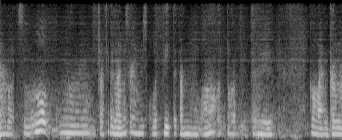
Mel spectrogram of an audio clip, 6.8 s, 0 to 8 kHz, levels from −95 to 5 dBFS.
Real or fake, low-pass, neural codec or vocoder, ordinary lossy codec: fake; 7.2 kHz; codec, 44.1 kHz, 0.9 kbps, DAC; none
